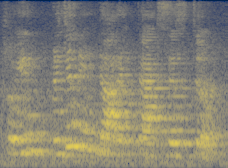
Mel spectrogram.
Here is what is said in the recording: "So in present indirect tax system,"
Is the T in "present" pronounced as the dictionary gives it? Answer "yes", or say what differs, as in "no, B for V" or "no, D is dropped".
no, T is dropped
